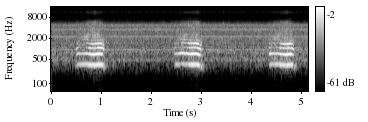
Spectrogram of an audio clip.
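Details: Small bobcat asleep, snoring, 11 February 2017: three slow, buzzy nasal breaths about two seconds apart, each swelling in loudness and ending sharply, against a quiet room with a faint constant hum.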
